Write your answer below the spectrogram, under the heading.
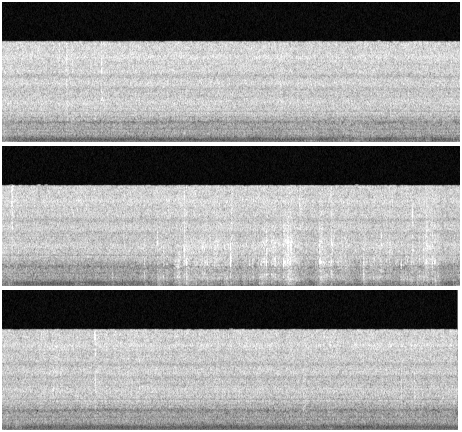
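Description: Pork cutlets frying in a pan on medium heat: a steady sizzle, with a stretch of louder crackling and spitting between about six and nine seconds in. A low steady hum runs underneath.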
